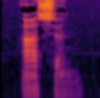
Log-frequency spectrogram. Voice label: "asen", Dutch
